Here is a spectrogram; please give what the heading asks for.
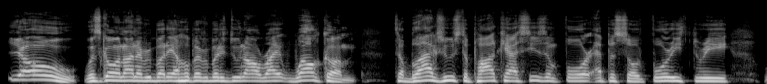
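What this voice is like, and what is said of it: Cracking, worn-out sick voice. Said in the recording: “You can hear my voice is cracking... My voice is shot... I'm sick as a motherfucker.”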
